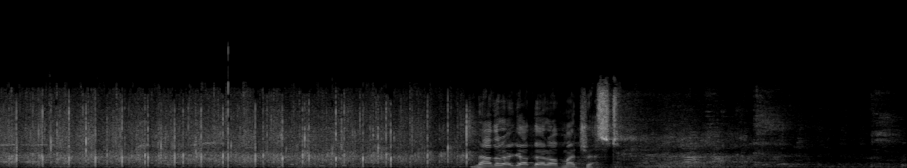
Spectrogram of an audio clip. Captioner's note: applause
